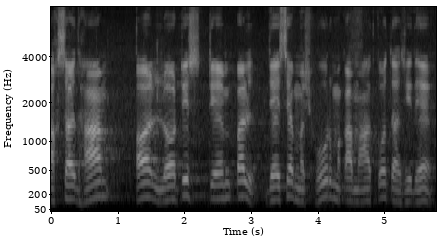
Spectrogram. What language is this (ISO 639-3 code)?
urd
